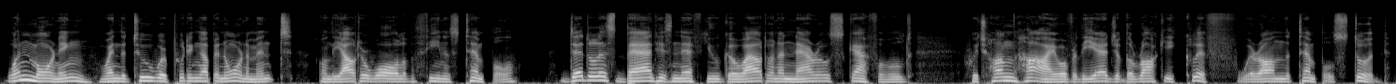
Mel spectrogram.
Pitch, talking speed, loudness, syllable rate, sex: 140 Hz, 175 wpm, -17 LUFS, 4.9 syllables/s, male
